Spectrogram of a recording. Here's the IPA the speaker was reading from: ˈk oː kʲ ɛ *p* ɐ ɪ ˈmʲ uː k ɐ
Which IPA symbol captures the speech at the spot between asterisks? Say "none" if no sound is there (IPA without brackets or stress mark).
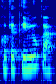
k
